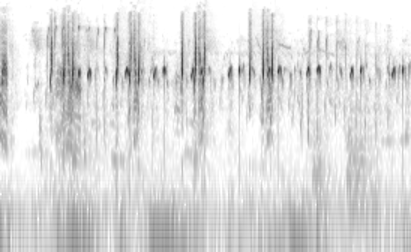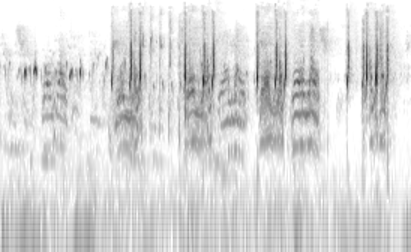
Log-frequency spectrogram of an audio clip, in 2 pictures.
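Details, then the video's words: Quail heard before the wheat season: a long run of quick repeated clear notes at a steady pitch, followed by harsher rasping bursts and rolling calls toward the end, with faint low rumble. "Quail sounds for coming season | چیتری بلارا آنے والے گندم کے سیزن کے لیے بہت اچھی آواز"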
